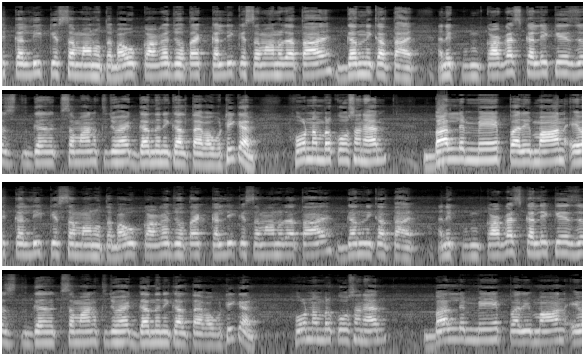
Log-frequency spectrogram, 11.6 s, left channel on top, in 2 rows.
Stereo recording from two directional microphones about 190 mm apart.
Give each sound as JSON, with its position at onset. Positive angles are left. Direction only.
{"t": 0.1, "sound": "speech", "side_deg": 15}
{"t": 4.8, "sound": "speech", "side_deg": 5}
{"t": 7.7, "sound": "speech", "side_deg": 30}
